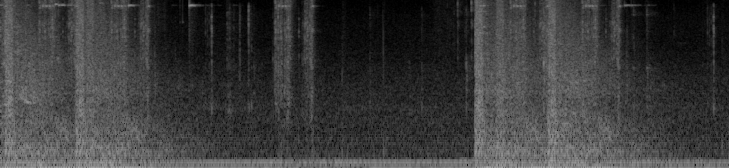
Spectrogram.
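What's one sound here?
An explosion booms and rumbles, echoing off hard walls.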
